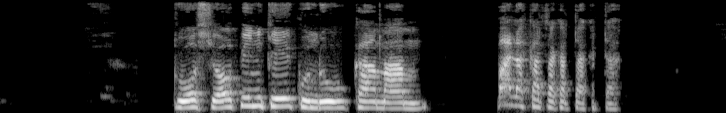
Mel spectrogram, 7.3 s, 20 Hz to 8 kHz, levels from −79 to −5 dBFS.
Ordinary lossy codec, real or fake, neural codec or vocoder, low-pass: Opus, 64 kbps; real; none; 7.2 kHz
